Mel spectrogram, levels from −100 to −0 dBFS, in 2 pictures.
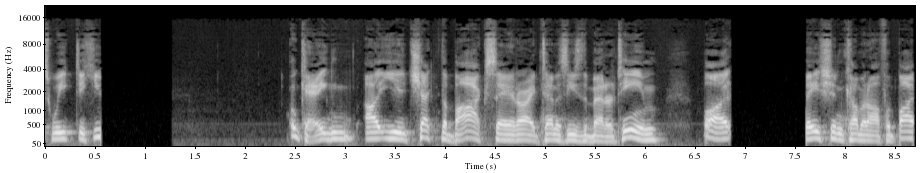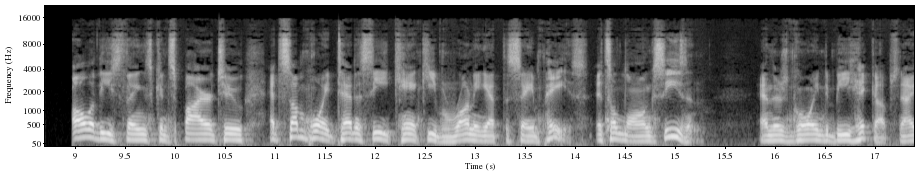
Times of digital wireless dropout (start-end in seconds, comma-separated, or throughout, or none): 0.56-1.27, 6.85-7.62, 8.68-8.98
